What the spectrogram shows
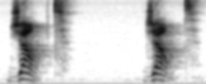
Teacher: if you say that word jumped doesn't it kind of sound like a t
